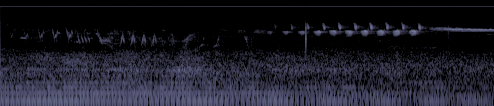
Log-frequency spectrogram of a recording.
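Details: A Yellowhammer singing on a tree branch in a forest gives a quick run of repeated high, dry notes ending in a long, thin, drawn-out note, over a steady low rumble of distant traffic, then flies off.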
